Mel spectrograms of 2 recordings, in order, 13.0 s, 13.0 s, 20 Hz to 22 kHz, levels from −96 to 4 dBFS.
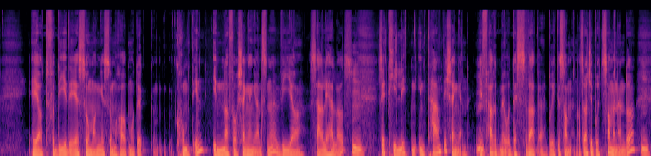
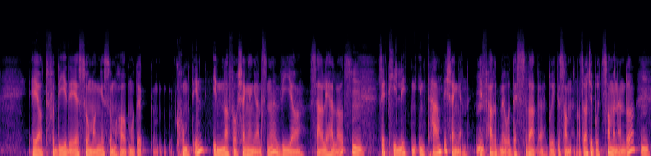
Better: first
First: none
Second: muffled; very; fading above 2.5 kHz

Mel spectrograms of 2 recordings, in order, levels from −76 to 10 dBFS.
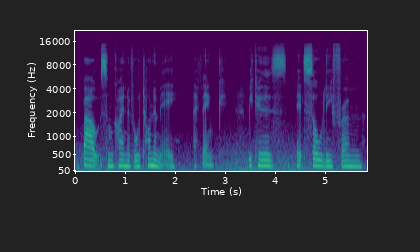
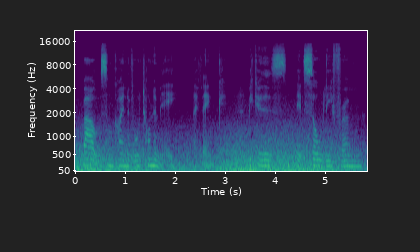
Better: first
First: wind noise on the microphone; occasional gusts; 20 dB below the speech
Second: wind noise on the microphone; heavy; 4 dB below the speech

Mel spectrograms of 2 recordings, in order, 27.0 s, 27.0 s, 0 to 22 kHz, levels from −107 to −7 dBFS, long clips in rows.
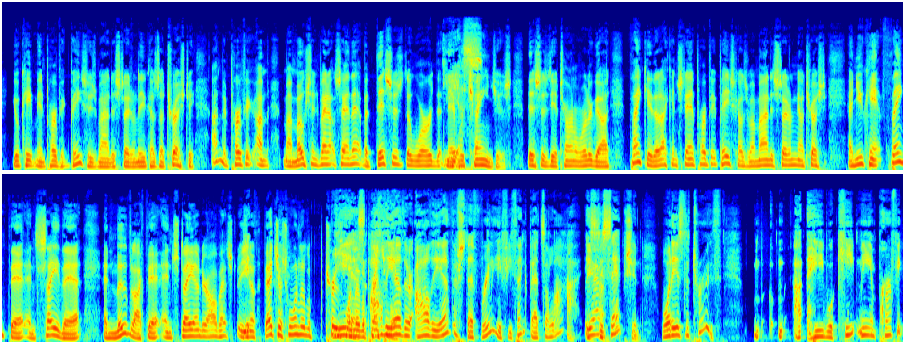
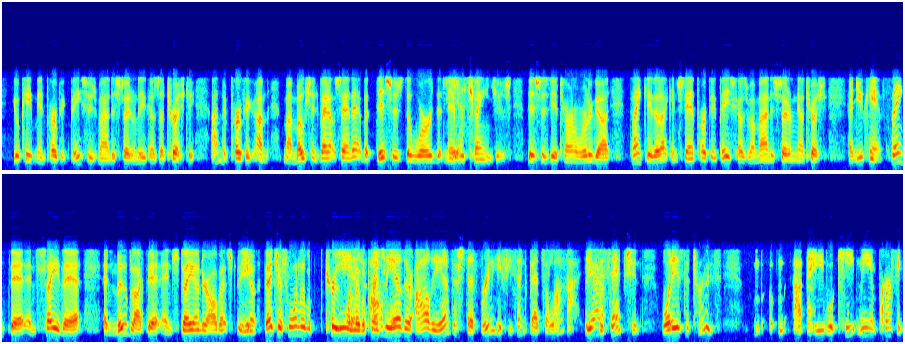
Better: first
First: none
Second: phone-call audio; nothing above 3.5 kHz

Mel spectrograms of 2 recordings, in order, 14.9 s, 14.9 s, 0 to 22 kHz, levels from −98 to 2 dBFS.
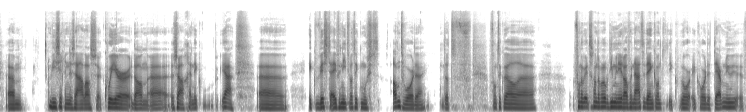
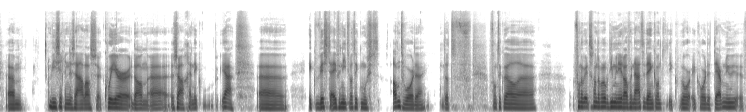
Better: neither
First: none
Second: none

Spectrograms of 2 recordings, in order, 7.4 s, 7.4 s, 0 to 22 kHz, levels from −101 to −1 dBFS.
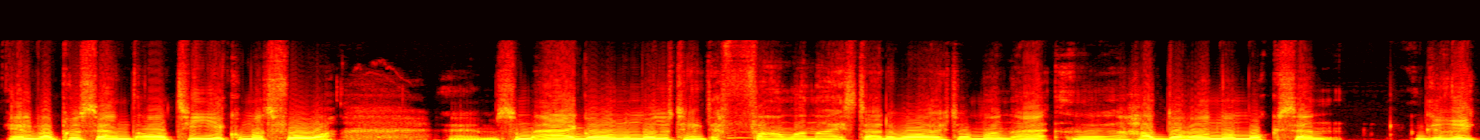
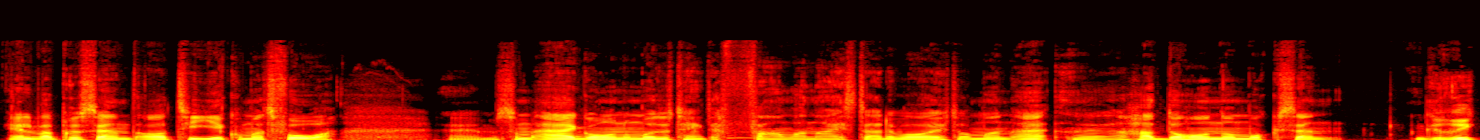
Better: second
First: distortion; heavy; 6 dB below the speech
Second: none

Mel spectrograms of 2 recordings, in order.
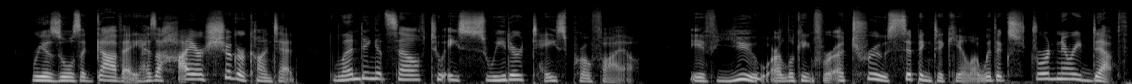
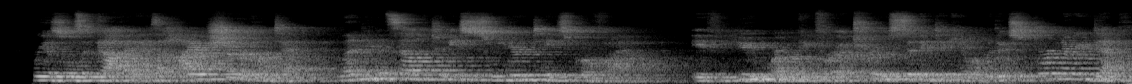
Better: first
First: none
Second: room echo; strong; dies away in 2 s // off-mic speech; far

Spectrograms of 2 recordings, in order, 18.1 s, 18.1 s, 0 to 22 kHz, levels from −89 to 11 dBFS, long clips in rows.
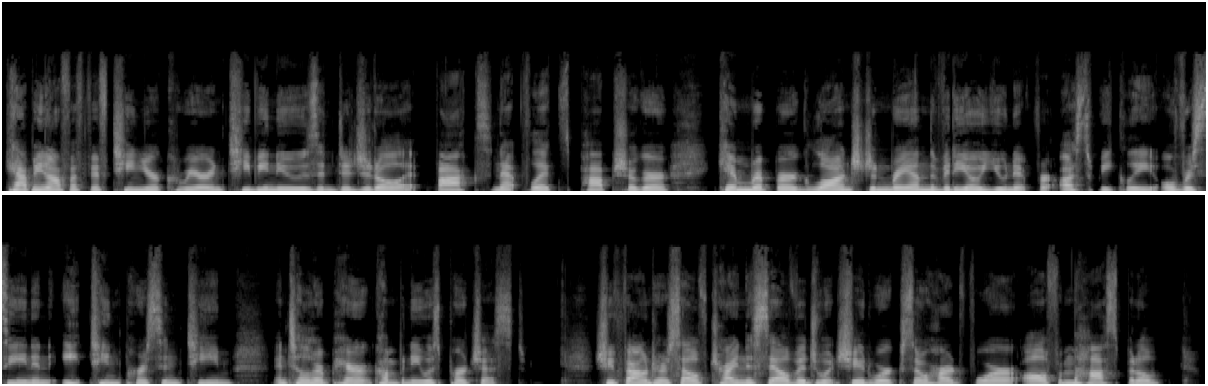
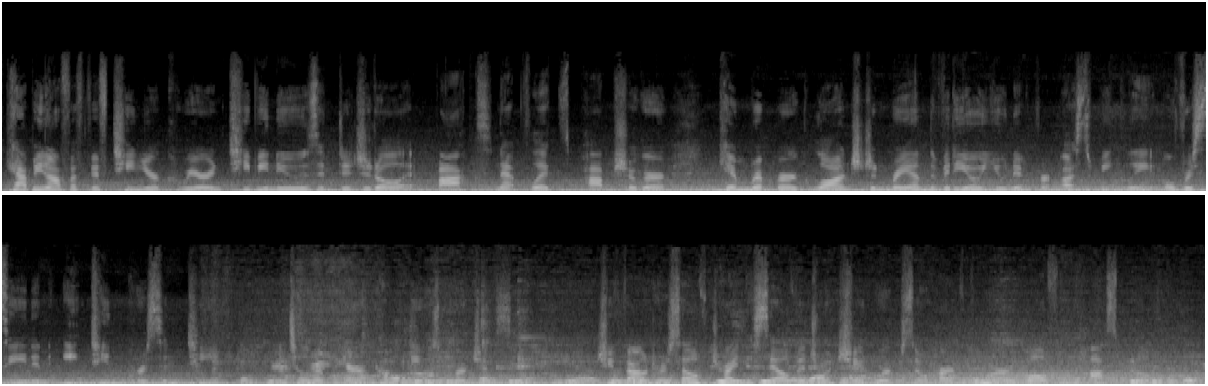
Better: first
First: none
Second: train or aircraft noise; very loud; throughout; as loud as the speech

